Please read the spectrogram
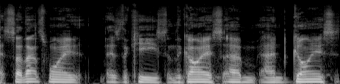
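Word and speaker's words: Caius: which is actually because there's a college in Cambridge where I'm from called Gonville and Keys, and it's spelled Gonville and Gaius.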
